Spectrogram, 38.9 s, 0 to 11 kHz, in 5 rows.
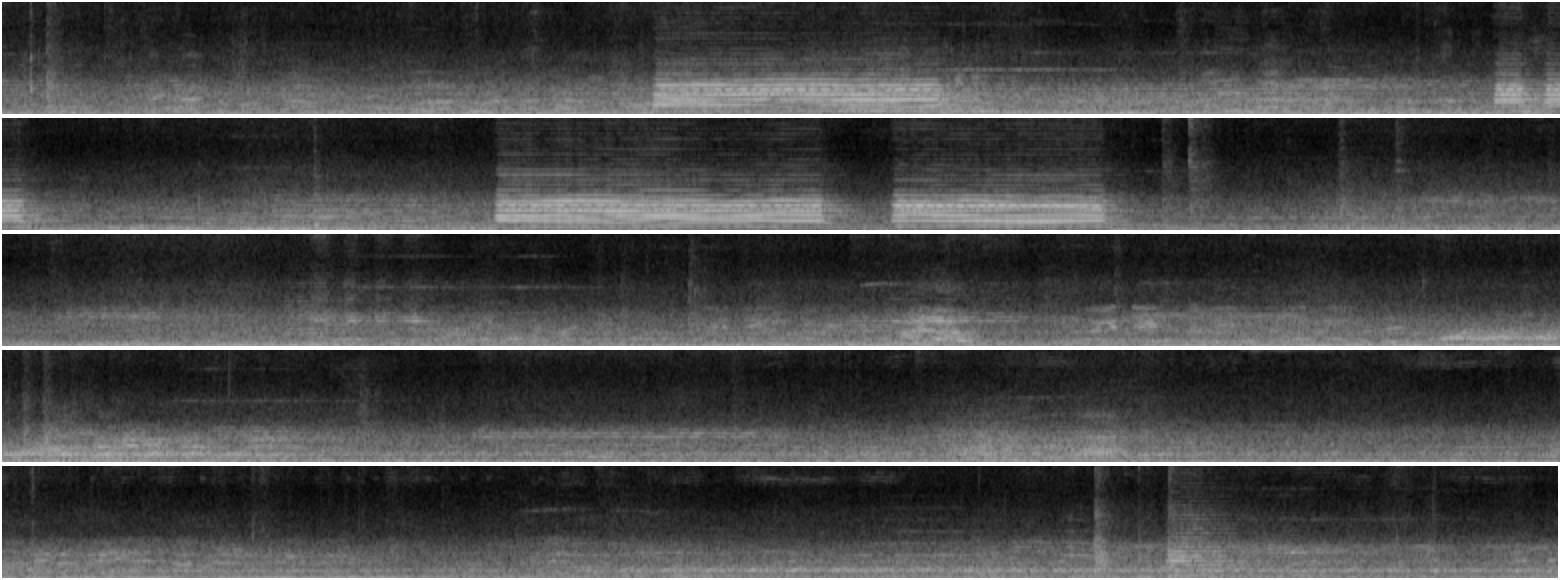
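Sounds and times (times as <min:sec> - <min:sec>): people's voices: 0:00.0 - 0:10.4, 0:13.6 - 0:38.9
street traffic rumble: 0:00.0 - 0:38.9.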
